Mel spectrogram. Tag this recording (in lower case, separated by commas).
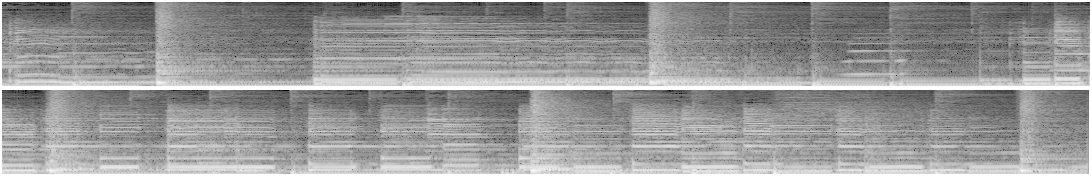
music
